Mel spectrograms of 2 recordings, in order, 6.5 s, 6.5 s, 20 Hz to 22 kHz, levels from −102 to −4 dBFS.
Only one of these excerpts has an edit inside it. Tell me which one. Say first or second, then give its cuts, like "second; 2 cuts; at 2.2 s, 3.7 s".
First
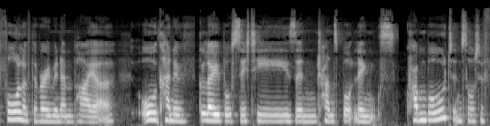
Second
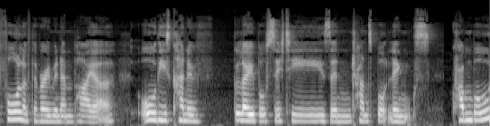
first; 3 cuts; at 2.1 s, 2.6 s, 5.3 s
